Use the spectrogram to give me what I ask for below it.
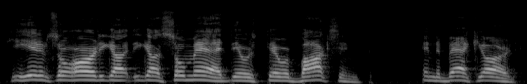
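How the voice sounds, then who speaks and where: A middle-aged man hosting a live fight watch-along, chatty and excitable, talking to the viewers as he calls the action. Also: high-pitched, normal speed. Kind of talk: casual live fight commentary.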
